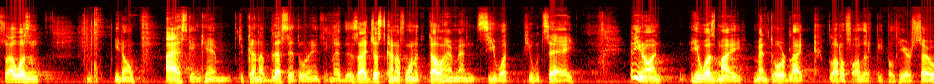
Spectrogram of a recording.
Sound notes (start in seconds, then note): none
